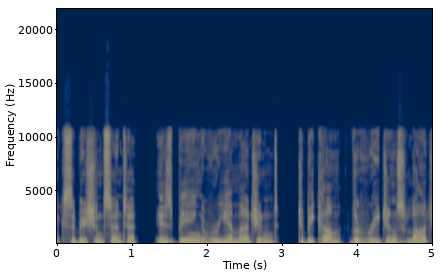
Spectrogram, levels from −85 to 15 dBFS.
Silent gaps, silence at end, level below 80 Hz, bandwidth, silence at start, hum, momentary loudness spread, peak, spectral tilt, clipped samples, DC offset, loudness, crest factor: 1.09-1.27 s, 2.97-3.18 s; 0 s; -48 dBFS; 11.5 kHz; 0 s; none; 6 LU; -6 dBFS; -4.5 dB/octave; under 0.1%; under 0.1%; -23 LUFS; 16 dB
